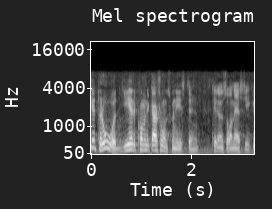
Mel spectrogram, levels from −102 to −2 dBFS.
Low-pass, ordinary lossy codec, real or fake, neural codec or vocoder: 7.2 kHz; none; fake; codec, 44.1 kHz, 7.8 kbps, DAC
